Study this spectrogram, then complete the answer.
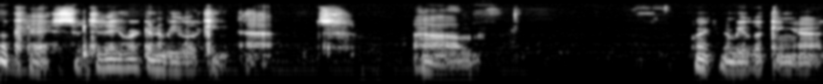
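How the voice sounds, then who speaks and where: A quiet man's voice at a fairly slow pace, against noticeable background noise. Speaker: esports coach reviewing gameplay. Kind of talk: gameplay review commentary. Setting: at home late at night. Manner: halting, many fillers.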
